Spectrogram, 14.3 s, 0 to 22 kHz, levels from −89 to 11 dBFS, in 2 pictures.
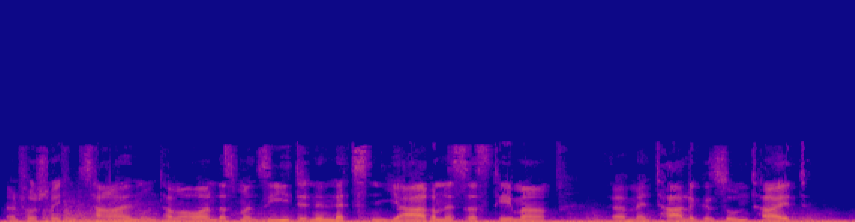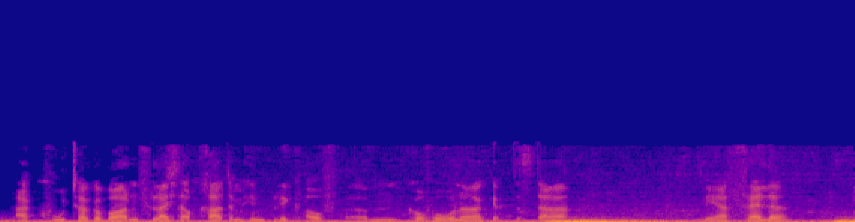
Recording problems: garbled, watery; badly; nothing above 7.5 kHz
rain or running water; loud; throughout; 10 dB below the speech
wind noise on the microphone; occasional gusts; 15 dB below the speech

